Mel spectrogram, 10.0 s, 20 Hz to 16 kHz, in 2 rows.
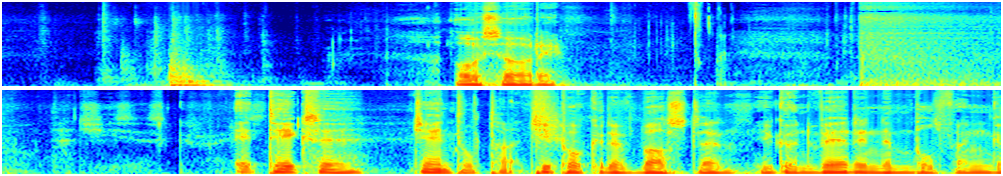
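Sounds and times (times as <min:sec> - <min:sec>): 
door shutting: 0:00.5 - 0:01.4
speech: 0:02.3 - 0:02.9, 0:06.2 - 0:09.9.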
